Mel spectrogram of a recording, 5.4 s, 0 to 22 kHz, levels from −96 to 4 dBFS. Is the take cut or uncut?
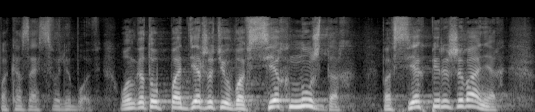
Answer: uncut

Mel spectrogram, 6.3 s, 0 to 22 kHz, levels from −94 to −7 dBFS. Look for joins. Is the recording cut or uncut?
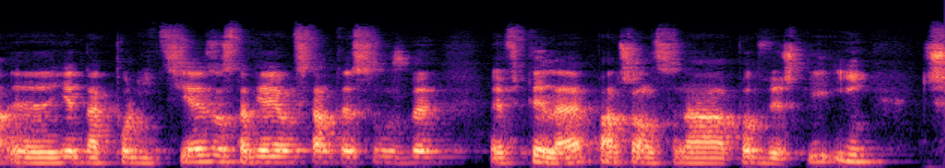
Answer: uncut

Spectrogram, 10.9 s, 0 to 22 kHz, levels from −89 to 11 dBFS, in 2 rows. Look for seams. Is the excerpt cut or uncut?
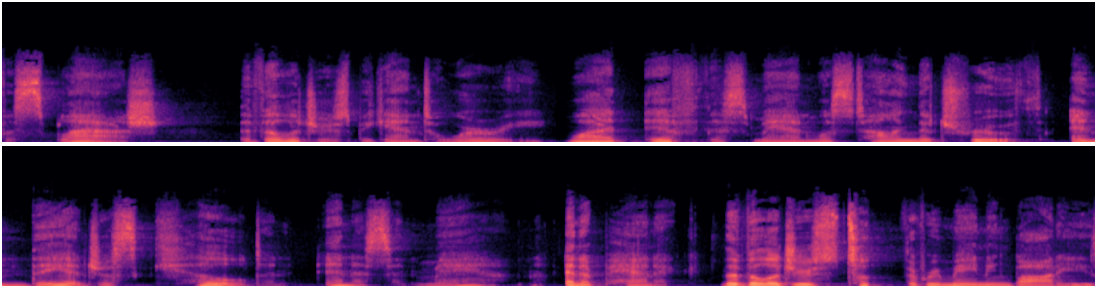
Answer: cut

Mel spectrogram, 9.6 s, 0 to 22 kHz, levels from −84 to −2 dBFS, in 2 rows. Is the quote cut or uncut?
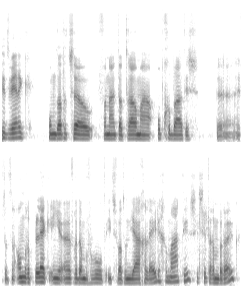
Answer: uncut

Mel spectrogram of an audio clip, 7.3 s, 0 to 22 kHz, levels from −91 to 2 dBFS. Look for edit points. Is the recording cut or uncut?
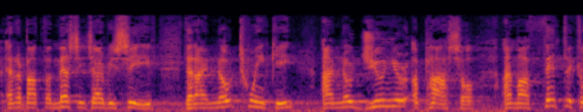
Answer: uncut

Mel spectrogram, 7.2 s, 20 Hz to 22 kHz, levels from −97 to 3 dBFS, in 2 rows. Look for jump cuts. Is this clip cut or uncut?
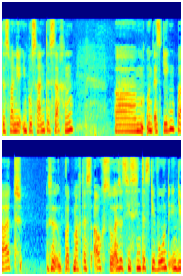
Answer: uncut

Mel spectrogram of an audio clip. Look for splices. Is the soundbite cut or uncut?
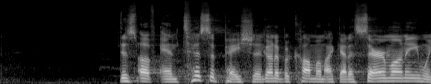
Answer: cut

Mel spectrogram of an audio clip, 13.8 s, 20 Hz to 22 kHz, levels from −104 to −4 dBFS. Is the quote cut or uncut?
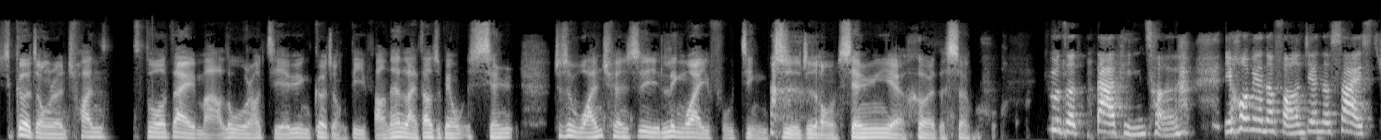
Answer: uncut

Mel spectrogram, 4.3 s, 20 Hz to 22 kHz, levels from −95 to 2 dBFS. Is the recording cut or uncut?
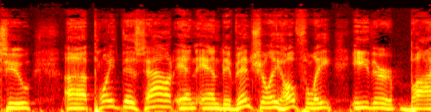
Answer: uncut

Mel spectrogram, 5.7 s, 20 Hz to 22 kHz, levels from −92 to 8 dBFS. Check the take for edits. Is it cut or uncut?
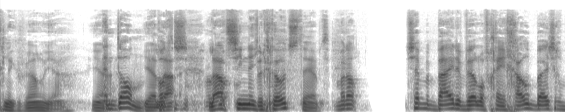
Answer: cut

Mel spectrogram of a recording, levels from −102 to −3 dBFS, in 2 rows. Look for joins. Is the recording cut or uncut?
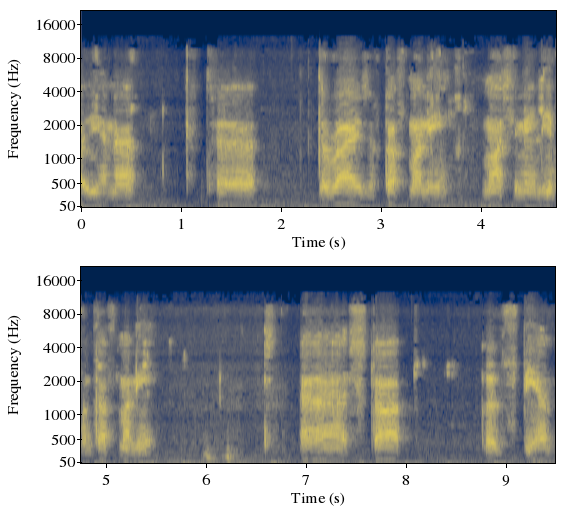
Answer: uncut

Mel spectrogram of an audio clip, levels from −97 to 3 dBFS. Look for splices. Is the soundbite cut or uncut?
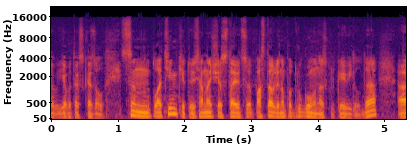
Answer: cut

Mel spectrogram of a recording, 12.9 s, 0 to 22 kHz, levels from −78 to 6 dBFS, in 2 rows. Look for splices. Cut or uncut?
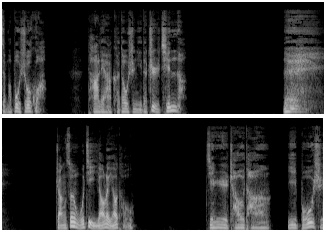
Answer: uncut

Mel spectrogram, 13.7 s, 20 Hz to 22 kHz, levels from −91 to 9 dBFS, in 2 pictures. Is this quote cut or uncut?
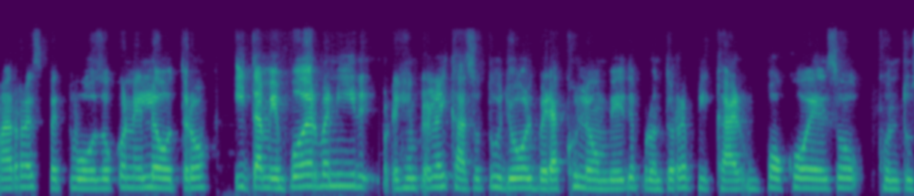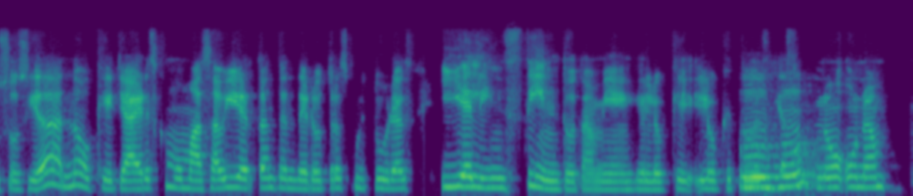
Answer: cut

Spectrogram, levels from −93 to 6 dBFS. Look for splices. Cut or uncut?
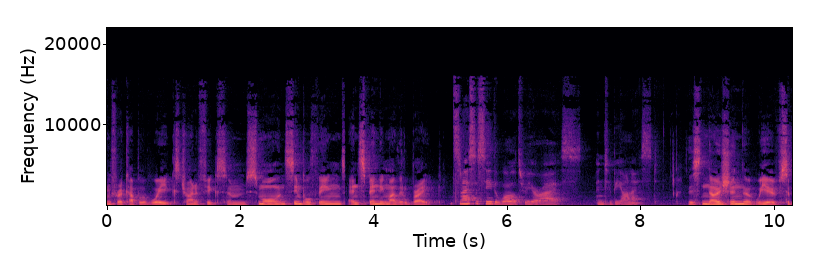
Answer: cut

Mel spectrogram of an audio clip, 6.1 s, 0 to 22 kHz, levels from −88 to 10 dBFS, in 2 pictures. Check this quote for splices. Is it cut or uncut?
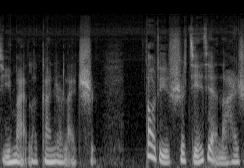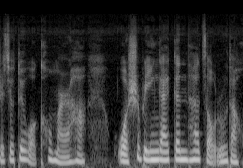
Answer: uncut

